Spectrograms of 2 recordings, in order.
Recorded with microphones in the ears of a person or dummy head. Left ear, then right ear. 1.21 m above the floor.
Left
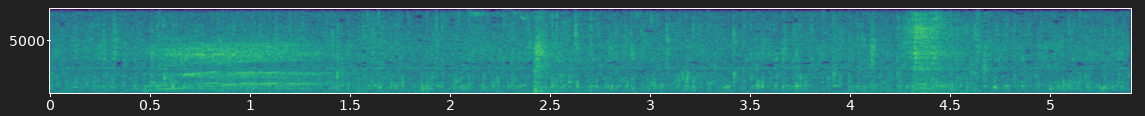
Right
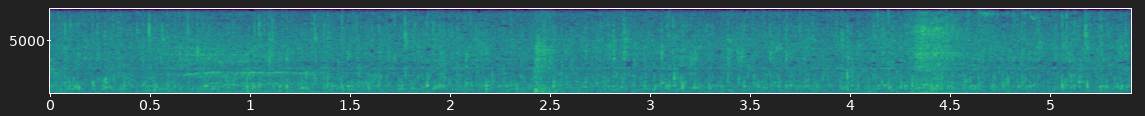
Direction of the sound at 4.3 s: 55° left (ahead or behind).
